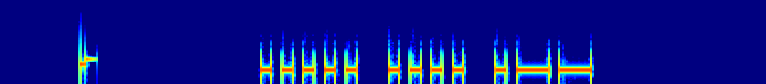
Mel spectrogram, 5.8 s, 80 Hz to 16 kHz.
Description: Morse code, heard as a keyed tone, about 15 wpm, 700 Hz. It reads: 5HW
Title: Three Challenging Letter-Number Combinations 15wpm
